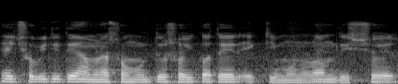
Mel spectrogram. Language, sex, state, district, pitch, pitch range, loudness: Bengali, male, West Bengal, Kolkata, 115 Hz, 105-115 Hz, -17 LUFS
